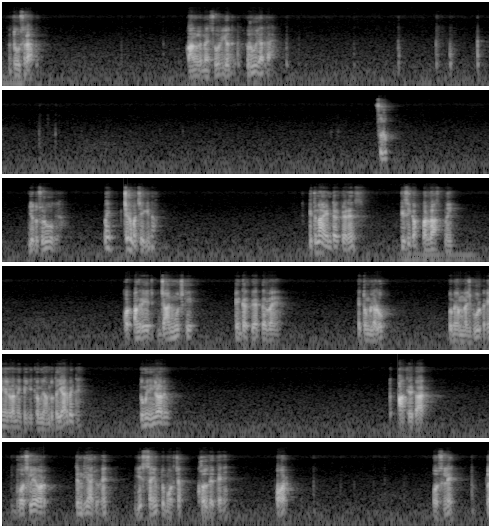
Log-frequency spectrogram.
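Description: A man speaks with animation in short bursts, heard through a small loudspeaker.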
